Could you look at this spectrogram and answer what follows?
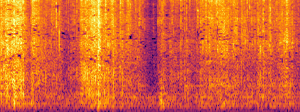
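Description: A cross stitch kit package opened along its side, giving continuous soft crinkling and rustling of plastic wrapping with a few brief tearing bursts and no talking.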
